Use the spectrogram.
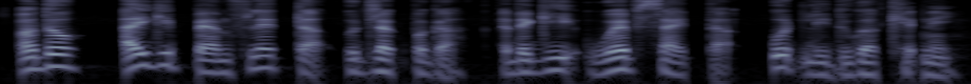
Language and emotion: Manipuri, neutral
